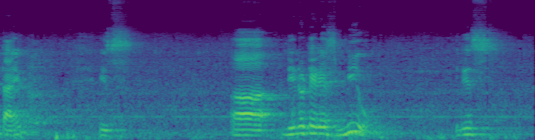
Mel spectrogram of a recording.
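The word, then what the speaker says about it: μ: expected project completion time is uh denoted is Mu it is pronounced as Mu summation t i j for critical path for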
